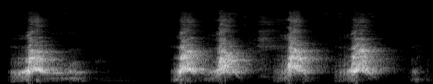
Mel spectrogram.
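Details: Charlie, a pet dog, barks at his own reflection in a mirror at night as if at an intruder: one bark, a pause, then four loud harsh barks in quick succession, each slightly drawn out.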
